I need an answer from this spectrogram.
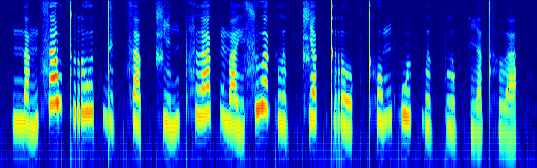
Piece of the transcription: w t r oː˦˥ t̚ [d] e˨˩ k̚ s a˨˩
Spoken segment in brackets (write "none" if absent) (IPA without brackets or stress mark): d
